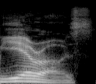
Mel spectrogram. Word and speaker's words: gyro: babe let's get some gyros neros no it's usually hard g it's a very yeah it's a very hard g for the gyro um tony storm you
